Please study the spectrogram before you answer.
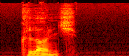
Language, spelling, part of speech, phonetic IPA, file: Polish, kląć, verb, [klɔ̃ɲt͡ɕ], Pl-kląć.ogg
